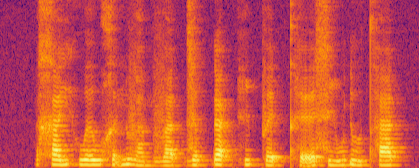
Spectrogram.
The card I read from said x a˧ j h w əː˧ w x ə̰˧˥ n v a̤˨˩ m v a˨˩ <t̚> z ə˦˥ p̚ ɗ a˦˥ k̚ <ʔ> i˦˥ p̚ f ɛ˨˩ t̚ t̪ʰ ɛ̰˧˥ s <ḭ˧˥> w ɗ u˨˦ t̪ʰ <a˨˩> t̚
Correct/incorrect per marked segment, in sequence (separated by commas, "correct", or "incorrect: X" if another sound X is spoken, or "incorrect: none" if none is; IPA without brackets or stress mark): correct, incorrect: h, incorrect: i˨˦, incorrect: a˦˥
